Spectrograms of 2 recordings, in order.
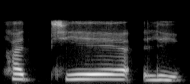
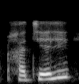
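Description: First: The E vowel is drawn out long. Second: The E vowel is short and clipped. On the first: The speaker calls it right. "wenn man ein bisschen so mit das E ein bisschen so lang zieht, dann ist es richtig" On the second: The speaker calls it wrong. "so wie du das aussprichst, hört sich an wie ein Hotel"

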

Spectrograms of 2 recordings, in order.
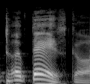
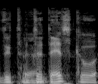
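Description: First: It is said with lively Italian-like temperament. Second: It is said with a flat, Romanian-like accent. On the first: The speaker calls it right. "mit mehr italienischem Temperament" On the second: The speaker calls it wrong. "Das klingt immer wie ein rumänischer Schiedsrichter"

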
